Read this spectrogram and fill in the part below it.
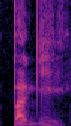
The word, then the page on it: pagi: Apatani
